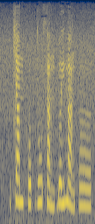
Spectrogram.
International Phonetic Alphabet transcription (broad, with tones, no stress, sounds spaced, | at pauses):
t͡ɕ a˧ m h o˨˩ p̚ z u˧ s a˧˩ m ɓ ə˨˦ j m a˧˩ ŋ h ə̤ː˨˩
